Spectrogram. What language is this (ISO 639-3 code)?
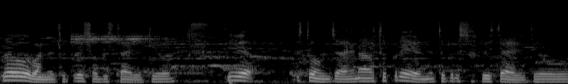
nep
